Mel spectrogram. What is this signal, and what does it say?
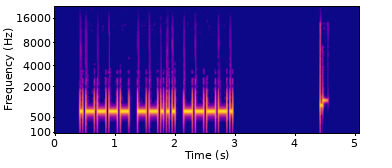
Morse code, heard as a keyed tone, about 25 wpm, 700 Hz. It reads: 179
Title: Numbers - 3-Digit 25wpm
